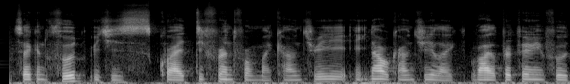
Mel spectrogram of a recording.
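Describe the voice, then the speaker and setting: A man speaks at a moderate pace with an Uzbek accent and hardly any pauses. His medium-pitched voice stays monotone and flat. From Uzbekistan. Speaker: expat guest. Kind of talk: casual chat.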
